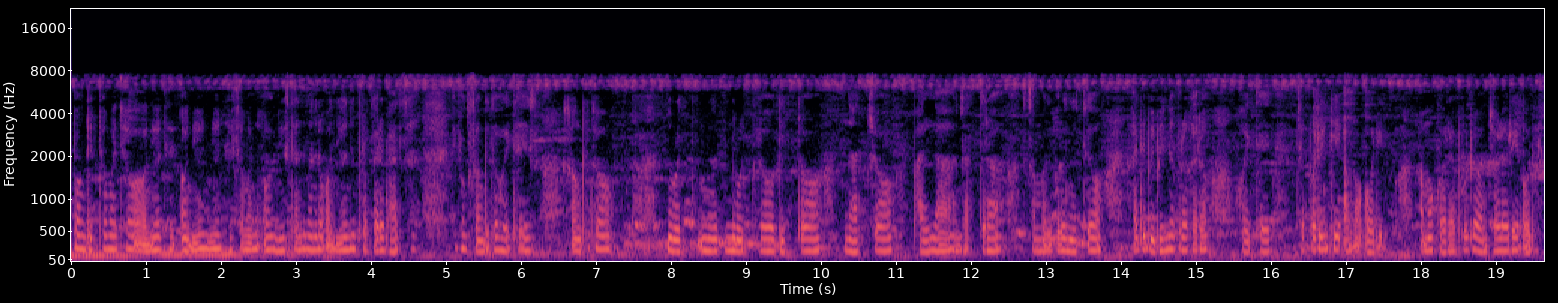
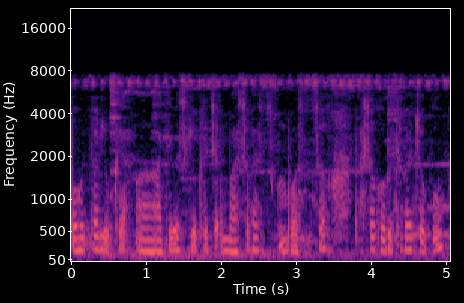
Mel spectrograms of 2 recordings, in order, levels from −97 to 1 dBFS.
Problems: constant background noise, continuous background conversations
